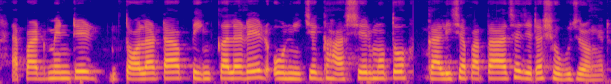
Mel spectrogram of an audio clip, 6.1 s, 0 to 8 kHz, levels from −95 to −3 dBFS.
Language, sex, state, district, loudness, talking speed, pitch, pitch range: Bengali, female, West Bengal, North 24 Parganas, -23 LUFS, 165 wpm, 215 Hz, 200-220 Hz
